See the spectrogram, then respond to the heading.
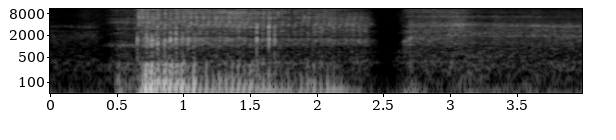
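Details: Loud, rough, low rattling snore on one breath, a brief pause, then a softer breath; a man snoring heavily while asleep.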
